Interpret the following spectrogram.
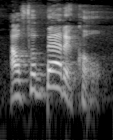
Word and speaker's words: alphabetical: Let's take the suffix -k'l, as in alphabetical. The suffix is -k'l, Primary stress, one syllable before the suffix.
